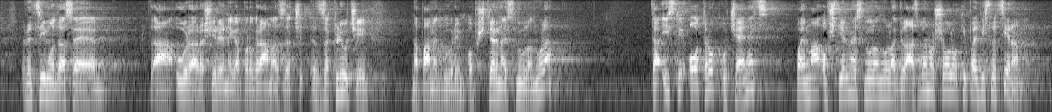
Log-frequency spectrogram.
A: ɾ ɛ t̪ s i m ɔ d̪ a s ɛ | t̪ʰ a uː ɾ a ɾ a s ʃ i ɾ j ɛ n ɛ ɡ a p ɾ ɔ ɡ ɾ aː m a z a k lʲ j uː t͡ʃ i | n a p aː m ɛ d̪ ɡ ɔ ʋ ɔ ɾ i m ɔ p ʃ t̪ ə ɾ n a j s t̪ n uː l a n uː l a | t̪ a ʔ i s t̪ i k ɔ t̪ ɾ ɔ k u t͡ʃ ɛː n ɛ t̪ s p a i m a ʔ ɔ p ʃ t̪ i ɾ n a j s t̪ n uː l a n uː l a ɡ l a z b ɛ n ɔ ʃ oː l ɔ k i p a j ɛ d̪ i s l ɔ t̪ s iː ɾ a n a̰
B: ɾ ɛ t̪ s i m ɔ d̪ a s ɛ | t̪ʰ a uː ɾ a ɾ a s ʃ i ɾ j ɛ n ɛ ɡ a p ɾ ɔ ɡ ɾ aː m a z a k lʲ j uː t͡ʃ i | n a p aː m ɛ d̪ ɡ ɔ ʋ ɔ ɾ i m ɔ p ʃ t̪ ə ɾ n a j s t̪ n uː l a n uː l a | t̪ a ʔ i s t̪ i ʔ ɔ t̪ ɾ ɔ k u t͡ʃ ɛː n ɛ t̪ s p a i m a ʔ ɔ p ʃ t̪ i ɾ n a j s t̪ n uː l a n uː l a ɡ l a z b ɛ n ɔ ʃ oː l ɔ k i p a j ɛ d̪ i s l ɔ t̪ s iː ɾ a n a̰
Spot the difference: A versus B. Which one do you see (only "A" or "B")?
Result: B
